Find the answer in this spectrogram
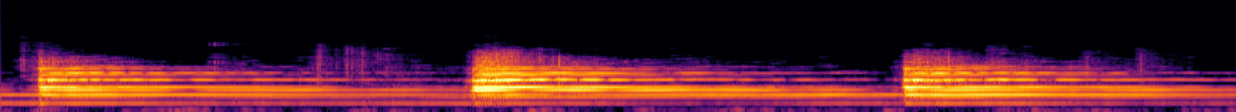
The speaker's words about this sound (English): I come from a small town in Wisconsin, and what I'd like to hear is the old village church bell. Don't ask me why. I'd just like to hear it. Thanks. Okay, Sergeant. Here's your wish. The old village church bell.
